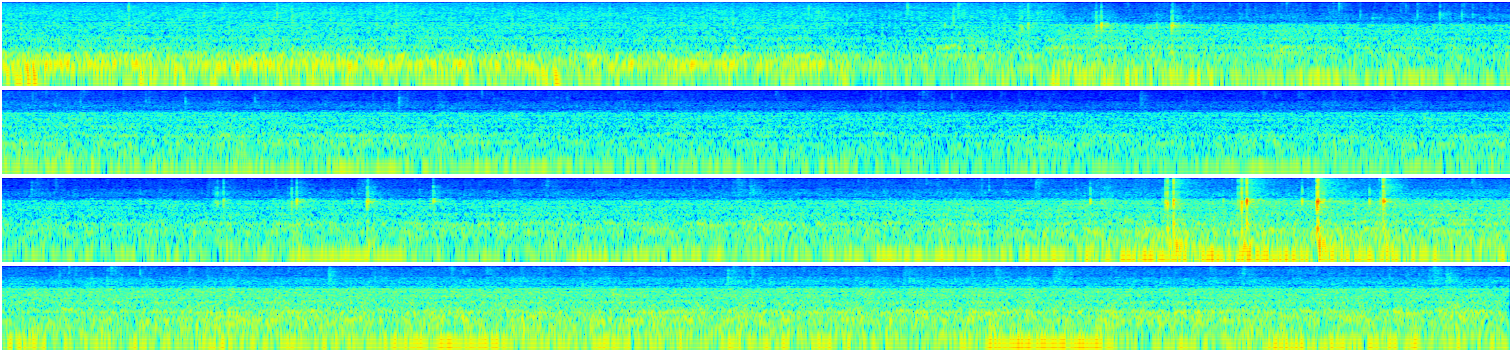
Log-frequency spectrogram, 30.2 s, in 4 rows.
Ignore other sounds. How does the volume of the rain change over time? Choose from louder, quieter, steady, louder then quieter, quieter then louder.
quieter then louder.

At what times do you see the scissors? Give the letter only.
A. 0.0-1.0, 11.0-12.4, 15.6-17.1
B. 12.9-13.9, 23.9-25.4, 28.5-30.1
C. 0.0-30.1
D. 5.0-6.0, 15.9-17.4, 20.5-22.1
D.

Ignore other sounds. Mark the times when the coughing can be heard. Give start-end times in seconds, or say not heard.
not heard.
